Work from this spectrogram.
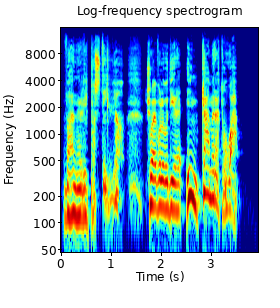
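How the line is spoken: Panting command. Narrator (Italian): intimò ansimando a Harry

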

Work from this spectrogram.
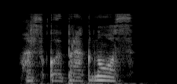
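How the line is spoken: Whispering. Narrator (Russian): Оскар прошептал

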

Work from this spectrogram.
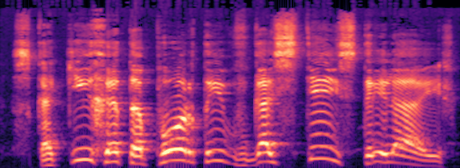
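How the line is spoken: Shouted. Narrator (Russian): крикнул дядя Сандро

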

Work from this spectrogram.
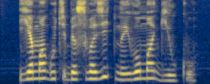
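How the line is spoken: Sad. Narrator (Russian): печально сказала Наташа

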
